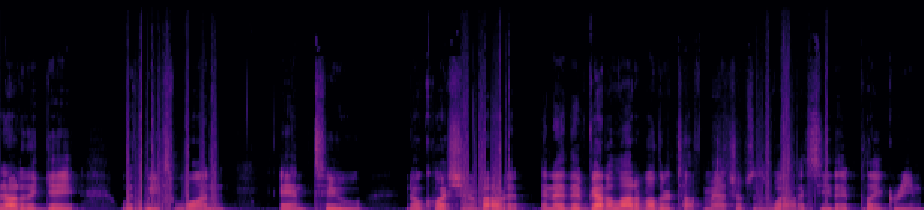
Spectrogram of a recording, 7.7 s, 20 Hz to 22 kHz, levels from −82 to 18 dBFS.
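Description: Loose connector crackle breaks out at 1.05 to 1.81 s, 3.84 to 4.24 s and 6.30 to 6.89 s: a worn contact chopping the speech into scratchy, irregular bursts.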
